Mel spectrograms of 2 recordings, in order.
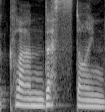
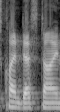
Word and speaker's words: clandestine: It was a clandestine tunnel. Yeah, so you can pronounce this clandestine or you can say clandestine as well. Both are accepted.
